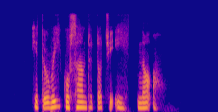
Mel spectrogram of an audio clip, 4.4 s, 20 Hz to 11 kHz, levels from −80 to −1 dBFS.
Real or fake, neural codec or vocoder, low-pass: fake; codec, 16 kHz, 1 kbps, X-Codec, WavLM features, trained on Multilingual LibriSpeech; 7.2 kHz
